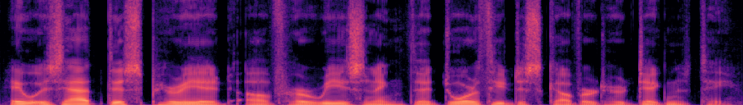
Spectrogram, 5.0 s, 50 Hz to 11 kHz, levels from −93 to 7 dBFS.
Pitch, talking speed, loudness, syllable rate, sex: 85 Hz, 155 wpm, -21 LUFS, 4.8 syllables/s, male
